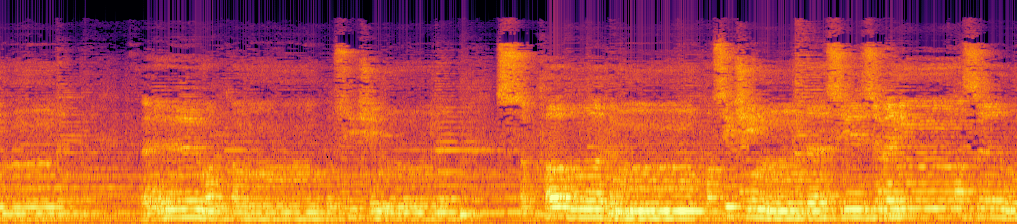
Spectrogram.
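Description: A man singing a Turkish folk song (türkü) in long, held, wavering phrases, accompanied by a plucked bağlama (long-necked saz). The voice eases off about a second in and comes back strongly at about two seconds.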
